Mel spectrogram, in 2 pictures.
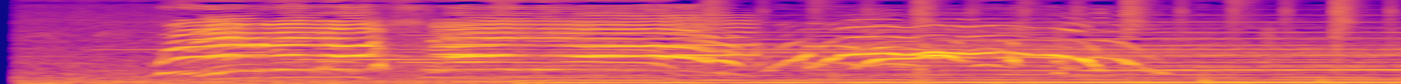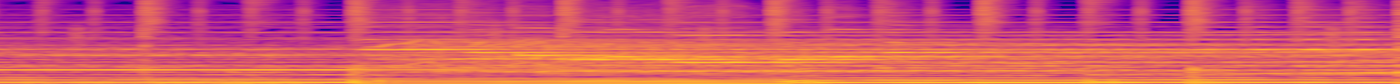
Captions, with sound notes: - We're in Australia! (group cheering) (energetic music)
